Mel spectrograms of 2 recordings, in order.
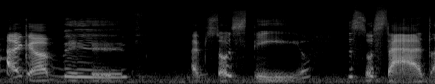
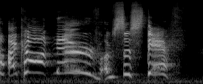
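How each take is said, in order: First: Slow, hushed, fading whimper; soft, drawn-out pretend sadness; pitiful mock lament. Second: High-pitched comic wail; exaggerated, squealed complaint; mock distress. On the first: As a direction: play it feebly sorry for yourself. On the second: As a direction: cry out in playful helplessness. Comic lament about stiff model.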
